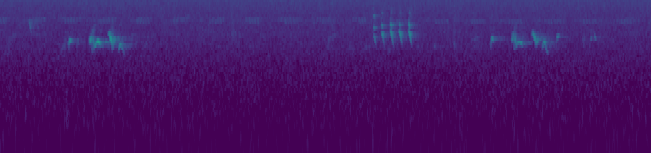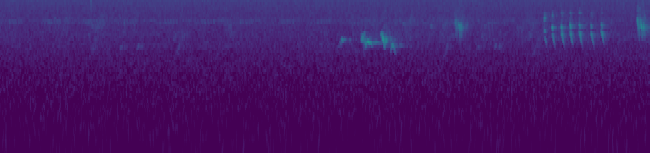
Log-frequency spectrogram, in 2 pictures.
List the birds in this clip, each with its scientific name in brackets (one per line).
Mariqua Sunbird (Cinnyris mariquensis)
Common Bulbul (Pycnonotus barbatus)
